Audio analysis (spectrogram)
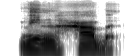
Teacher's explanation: একদম স্পষ্ট করতে হবে। মিউ বলা যাবে না, এটা গুণা করা যাবে না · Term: ইজাহার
